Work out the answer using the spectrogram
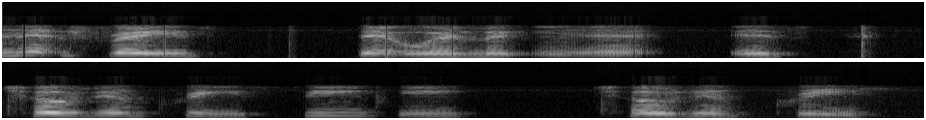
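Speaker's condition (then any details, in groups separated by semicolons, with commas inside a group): Cerebral palsy; from birth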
